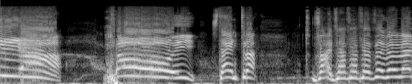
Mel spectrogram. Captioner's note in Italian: urla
